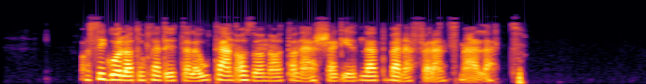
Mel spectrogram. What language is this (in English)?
Hungarian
